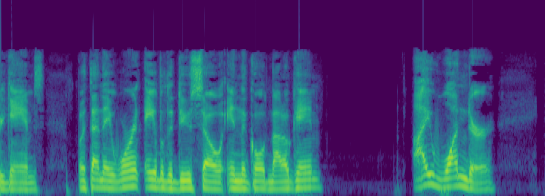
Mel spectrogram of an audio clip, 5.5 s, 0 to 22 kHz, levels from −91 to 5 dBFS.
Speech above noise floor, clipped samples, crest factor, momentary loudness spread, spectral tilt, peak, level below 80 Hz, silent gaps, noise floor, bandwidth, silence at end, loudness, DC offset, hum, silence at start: 59 dB; under 0.1%; 16 dB; 10 LU; -5.5 dB/octave; 0 dBFS; -48 dBFS; none; -73 dBFS; 8.8 kHz; 0.55 s; -15 LUFS; under 0.1%; none; 0 s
